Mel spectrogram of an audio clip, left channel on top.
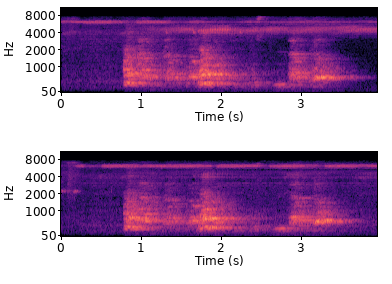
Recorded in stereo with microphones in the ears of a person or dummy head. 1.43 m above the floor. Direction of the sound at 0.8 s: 45° left (ahead or behind).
